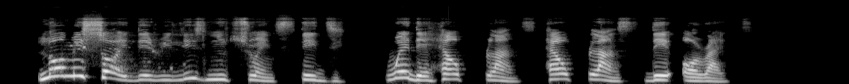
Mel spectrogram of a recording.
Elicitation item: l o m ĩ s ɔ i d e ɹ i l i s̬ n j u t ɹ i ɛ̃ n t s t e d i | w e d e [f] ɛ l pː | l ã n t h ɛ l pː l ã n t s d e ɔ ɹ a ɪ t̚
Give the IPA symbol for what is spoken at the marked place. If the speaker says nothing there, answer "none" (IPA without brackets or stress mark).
h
